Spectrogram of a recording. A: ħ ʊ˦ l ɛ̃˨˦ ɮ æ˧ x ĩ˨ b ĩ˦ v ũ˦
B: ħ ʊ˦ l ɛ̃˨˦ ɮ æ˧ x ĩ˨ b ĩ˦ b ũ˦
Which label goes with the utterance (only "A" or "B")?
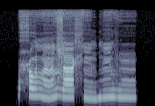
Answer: A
